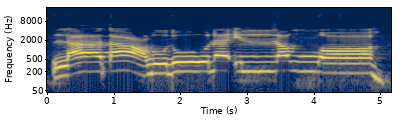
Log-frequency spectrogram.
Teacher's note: وقف کی صورت میں زبر کو ڈراپ کریں گے اور ہا کو ساکن پڑھیں گے، الا اللہ، لفظ اللہ کو موٹا پڑھیں گے۔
